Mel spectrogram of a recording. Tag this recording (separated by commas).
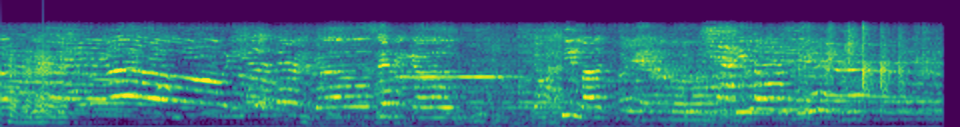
Music, Speech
